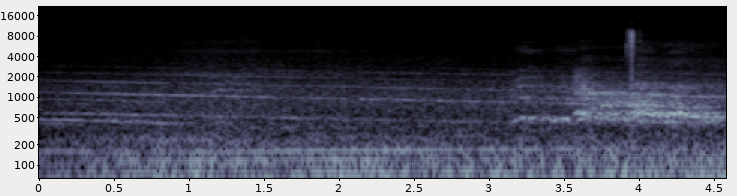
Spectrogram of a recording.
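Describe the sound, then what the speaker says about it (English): Wailing fire truck sirens drift in the distance over a steady background, with dogs barking and howling along. "Fire trucks and dogs."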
